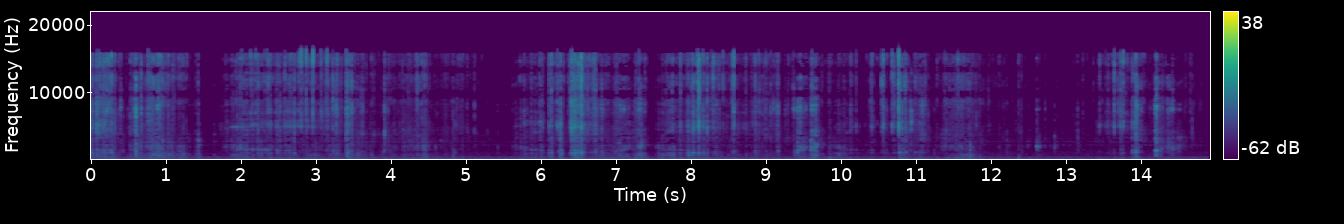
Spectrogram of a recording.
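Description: A metal utility-knife blade scrapes and carves into the patterned surface of a palm-sized solid blue soap bar held in one hand with long nails, peeling off curls. Quiet, bright, crisp scraping and shaving strokes come in short bursts with brief pauses, with no ringing after each stroke.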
